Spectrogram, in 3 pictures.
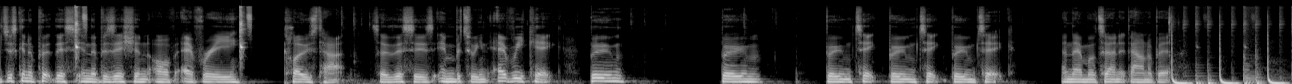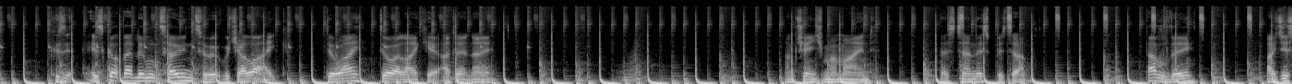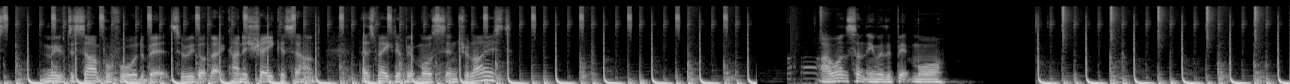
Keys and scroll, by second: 3.5 super+d, 7.1 shift+super+d, 7.4 shift+super+Tab, 11.6 space, 33.3 space, 33.9 Up, 36.2 space.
